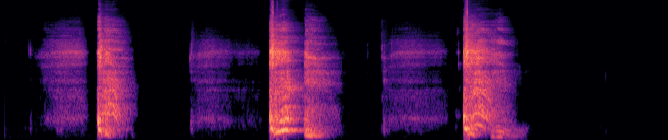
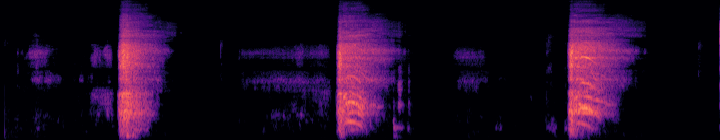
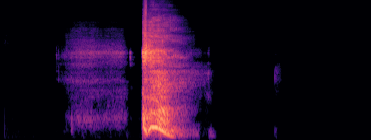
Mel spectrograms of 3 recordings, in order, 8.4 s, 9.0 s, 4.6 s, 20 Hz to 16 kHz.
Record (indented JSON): {
  "three_cough_length": "8.4 s",
  "three_cough_amplitude": 32768,
  "three_cough_signal_mean_std_ratio": 0.3,
  "exhalation_length": "9.0 s",
  "exhalation_amplitude": 26834,
  "exhalation_signal_mean_std_ratio": 0.29,
  "cough_length": "4.6 s",
  "cough_amplitude": 31000,
  "cough_signal_mean_std_ratio": 0.25,
  "survey_phase": "beta (2021-08-13 to 2022-03-07)",
  "age": "45-64",
  "gender": "Male",
  "wearing_mask": "No",
  "symptom_none": true,
  "smoker_status": "Never smoked",
  "respiratory_condition_asthma": false,
  "respiratory_condition_other": false,
  "recruitment_source": "REACT",
  "submission_delay": "4 days",
  "covid_test_result": "Negative",
  "covid_test_method": "RT-qPCR"
}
